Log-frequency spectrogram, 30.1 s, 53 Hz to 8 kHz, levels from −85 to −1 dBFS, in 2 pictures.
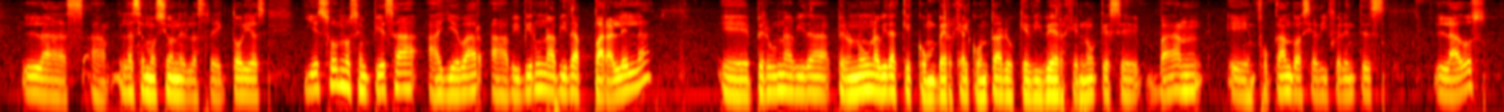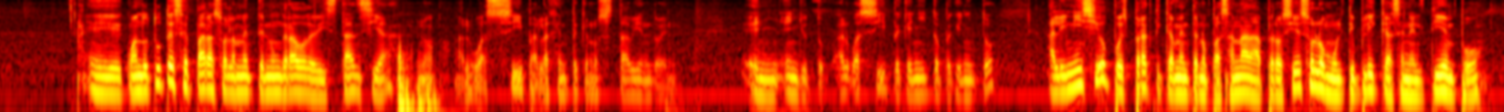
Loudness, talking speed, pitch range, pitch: -26 LUFS, 170 wpm, 115-135 Hz, 125 Hz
